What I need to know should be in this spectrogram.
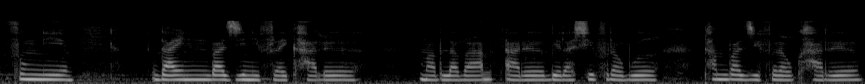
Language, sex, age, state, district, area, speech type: Bodo, female, 18-30, Assam, Baksa, rural, spontaneous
